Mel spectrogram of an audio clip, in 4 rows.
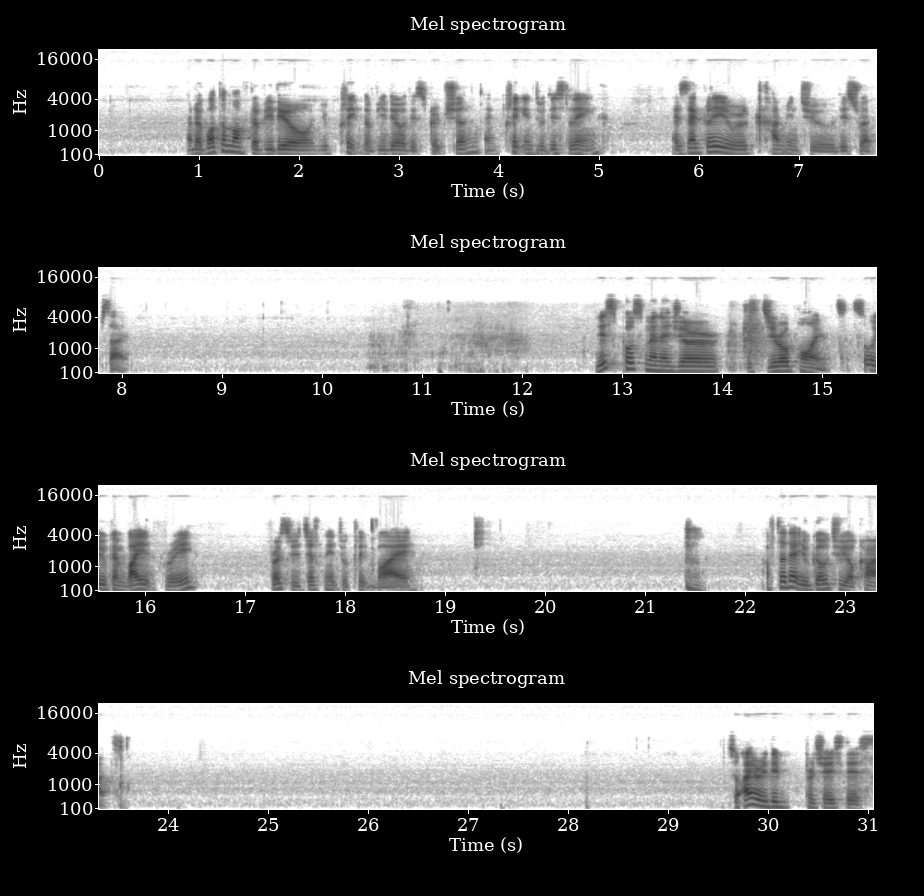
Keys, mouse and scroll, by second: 4.0-6.3 drag, 9.0 click, 9.9 click, 10.7 click, 11.1 click, 12.1 click, 12.2 scroll down 1, 12.7-13.0 scroll up 1, 14.4 click, 15.2 click, 15.9 click, 18.2 click, 19.4 click, 23.5 click, 28.6 click.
